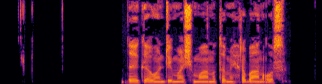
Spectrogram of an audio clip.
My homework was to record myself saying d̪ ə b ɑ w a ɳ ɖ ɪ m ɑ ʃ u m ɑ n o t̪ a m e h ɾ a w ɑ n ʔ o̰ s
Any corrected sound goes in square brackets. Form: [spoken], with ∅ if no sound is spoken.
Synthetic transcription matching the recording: d̪ ə [ɡ] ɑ w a ɳ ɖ [i] m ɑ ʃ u m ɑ n o t̪ a m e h ɾ a [b] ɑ n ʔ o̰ s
